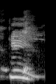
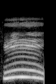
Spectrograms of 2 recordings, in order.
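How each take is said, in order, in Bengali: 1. স্বরটা ছোট আর নরম করে বলা হয়েছে। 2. স্বরটা টেনে দীর্ঘ করে বলা হয়েছে।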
